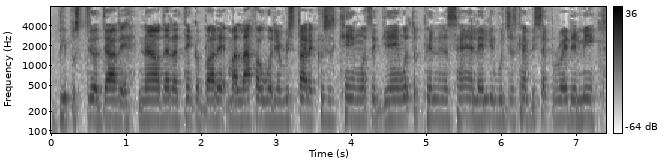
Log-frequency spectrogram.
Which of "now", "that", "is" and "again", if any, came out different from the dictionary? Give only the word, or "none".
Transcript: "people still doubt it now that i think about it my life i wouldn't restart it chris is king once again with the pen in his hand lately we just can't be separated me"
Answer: is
